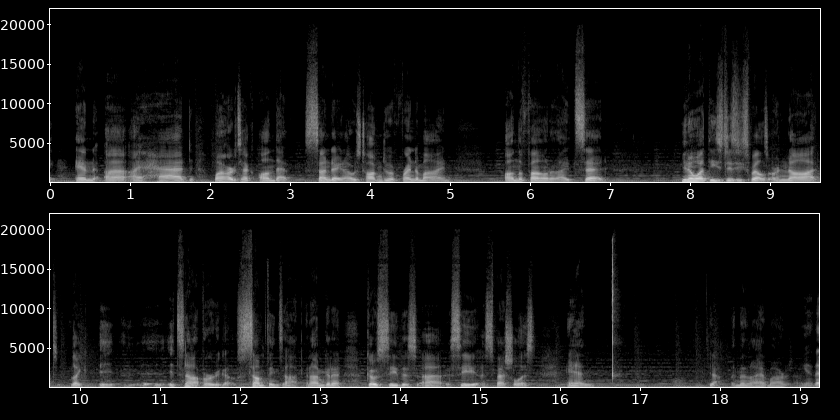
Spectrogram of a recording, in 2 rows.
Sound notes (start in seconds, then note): 16.6 snaps fingers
